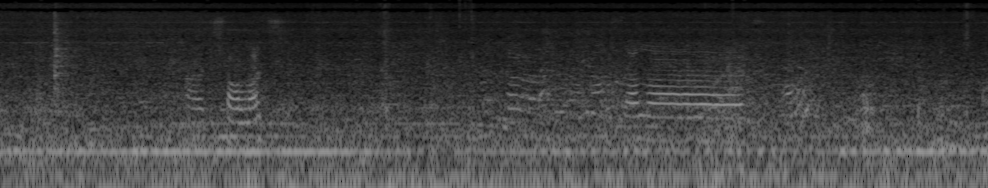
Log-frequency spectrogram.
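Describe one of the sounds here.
Serving utensils clink against metal trays.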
